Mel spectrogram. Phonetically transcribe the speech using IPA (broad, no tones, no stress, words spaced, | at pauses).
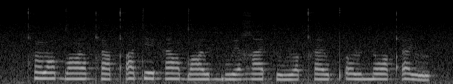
qʰuo̯ dˤao̯ qʰɪqʼatehao̯ dˤio̯ bue̯ʁa θuɹqʰio̯pʼɔɹ nɔqʼiɹ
